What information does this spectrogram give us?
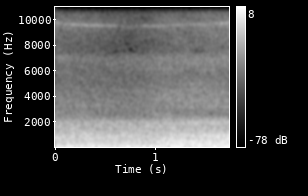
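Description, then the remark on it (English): Steady street traffic at a bus stop on the corner of Bancroft in the morning rumbles continuously, a broad low roar of passing vehicles at moderate loudness with no voices. “Standing, waiting for the bus.”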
